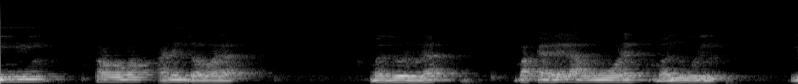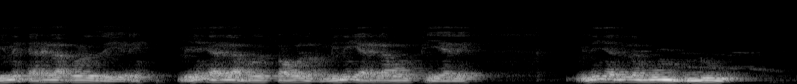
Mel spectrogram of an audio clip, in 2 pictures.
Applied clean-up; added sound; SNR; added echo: none; none; none; reverberation time 0.7 s.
